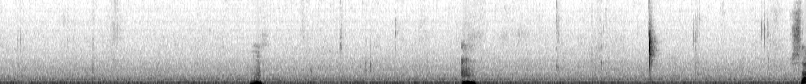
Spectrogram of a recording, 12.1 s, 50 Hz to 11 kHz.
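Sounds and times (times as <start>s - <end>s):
mouth and chewing clicks: 4.6s - 6.1s, 8.3s - 10.6s, 11.4s - 11.7s
throat clearing: 6.9s - 7.3s.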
